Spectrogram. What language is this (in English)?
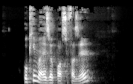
Portuguese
